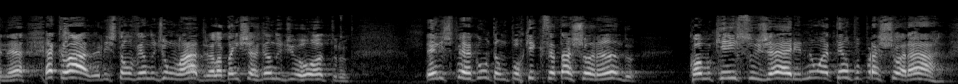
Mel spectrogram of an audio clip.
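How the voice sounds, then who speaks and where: A man's voice: sits high, fairly bright tone. A man preaching a sermon in a conversational way, retelling scenes and voicing the people in them. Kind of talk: sermon storytelling.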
